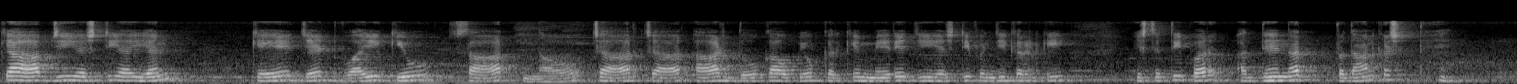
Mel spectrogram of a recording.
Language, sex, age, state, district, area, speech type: Hindi, male, 45-60, Uttar Pradesh, Sitapur, rural, read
